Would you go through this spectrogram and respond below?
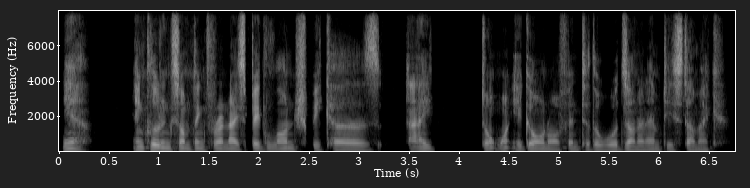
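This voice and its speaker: A man's voice: fairly low pitch, fairly even intonation, moderate pace, a little mellow, dry recording, studio quality, lightly acted. A man playing a caring, easygoing boyfriend in a roleplay audio drama, speaking casually and reassuringly, with small hesitations. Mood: tender, reassuring. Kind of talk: roleplay audio drama, one-sided intimate conversation.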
